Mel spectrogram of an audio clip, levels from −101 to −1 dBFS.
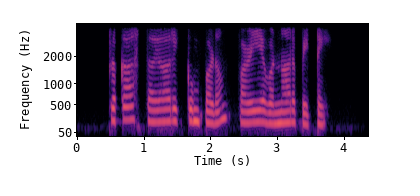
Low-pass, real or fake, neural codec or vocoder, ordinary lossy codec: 3.6 kHz; fake; codec, 16 kHz, 4 kbps, X-Codec, HuBERT features, trained on general audio; none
